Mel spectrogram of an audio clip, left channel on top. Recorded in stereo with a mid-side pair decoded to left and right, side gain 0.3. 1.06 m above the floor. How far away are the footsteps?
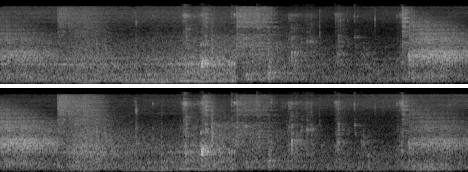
About 4.5 m.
